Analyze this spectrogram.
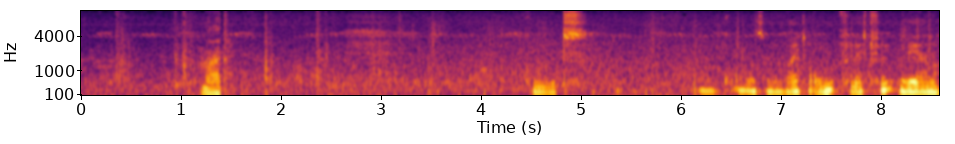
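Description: Footsteps walk over stone paving.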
